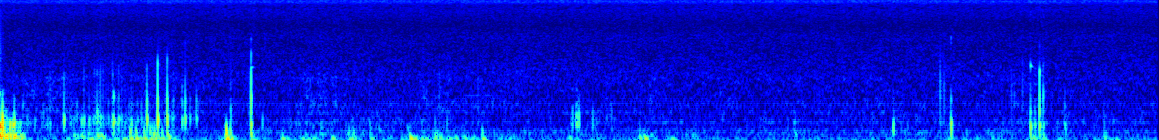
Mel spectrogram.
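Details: Low gurgling rumbles and bubbly pops from an adult's abdomen during a stomach ache on a business trip, with moaning: bowel sounds, stomach growling.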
